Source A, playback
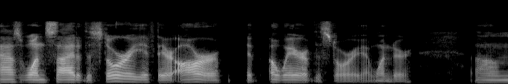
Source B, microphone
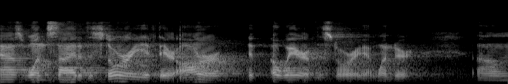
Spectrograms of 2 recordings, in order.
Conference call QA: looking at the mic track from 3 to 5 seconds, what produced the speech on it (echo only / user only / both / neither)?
echo only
